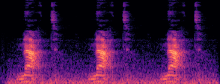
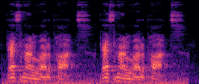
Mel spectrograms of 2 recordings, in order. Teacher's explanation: If they say it with an ah, that's not a lot of pots, they're probably from New York.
